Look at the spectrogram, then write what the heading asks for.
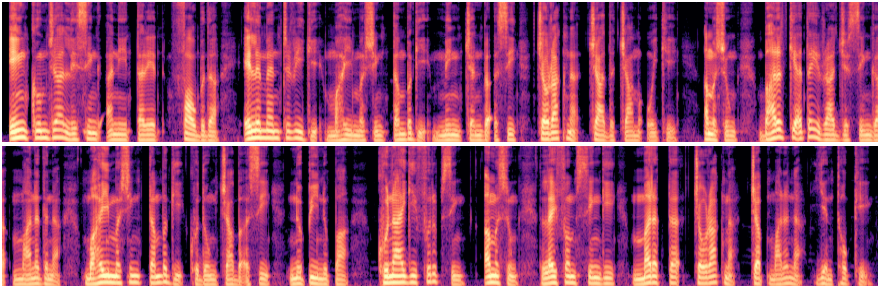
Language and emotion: Manipuri, neutral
